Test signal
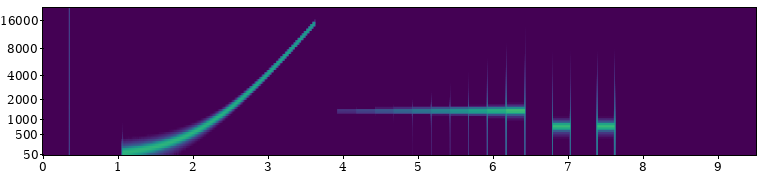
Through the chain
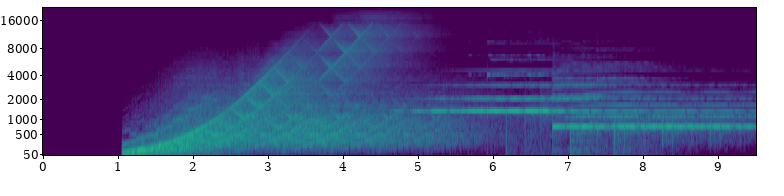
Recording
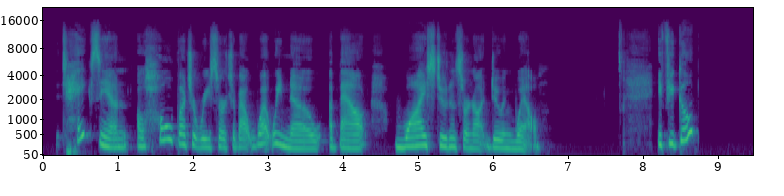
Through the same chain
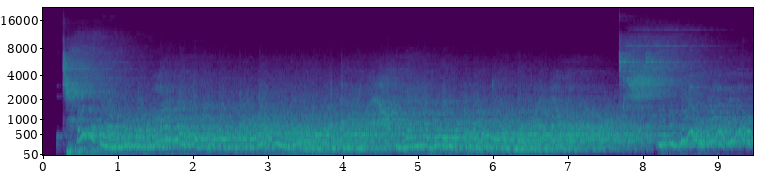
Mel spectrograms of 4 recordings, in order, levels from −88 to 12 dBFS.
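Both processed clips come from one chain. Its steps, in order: backward echo that repeats 192 ms, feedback 49%, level -5 dB; low-pass that closes with the level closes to 760 Hz, closed at -21 dBFS; expander -54 dBFS, range -33 dB; low-pass that closes with the level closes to 600 Hz, closed at -24 dBFS; in parallel at -3.5 dB: wavefolder -29 dBFS; on the sum: dynamic bell 3.5 kHz, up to +6 dB, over -47 dBFS, Q 0.84; feedback echo behind a band-pass 638 ms, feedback 53%, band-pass 520 Hz, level -6 dB; reverse; compression 6:1, threshold -35 dBFS; reverse; pitch-shifted reverb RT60 1.8 s, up +7 st, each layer -8 dB, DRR -0.5 dB

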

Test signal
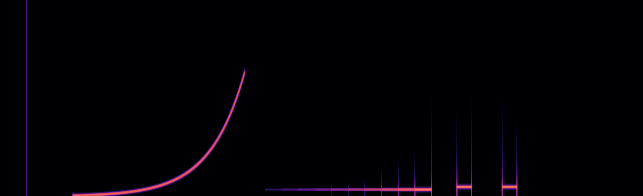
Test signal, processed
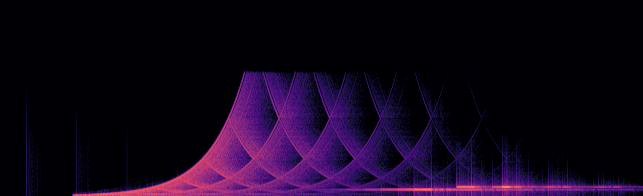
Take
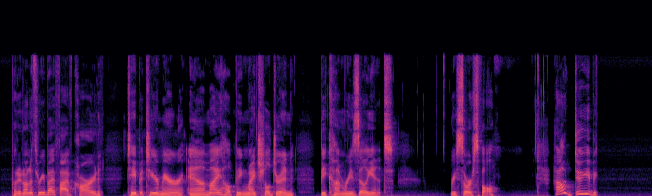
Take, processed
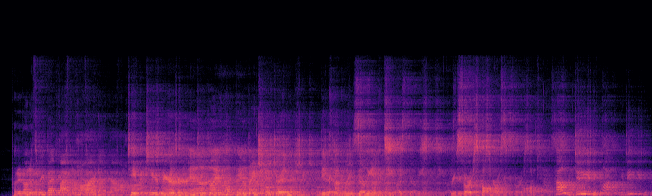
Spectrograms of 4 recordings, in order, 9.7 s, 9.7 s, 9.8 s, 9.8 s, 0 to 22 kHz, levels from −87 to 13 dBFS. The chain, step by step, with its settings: backward echo that repeats 380 ms, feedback 61%, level -5 dB; low-pass 6.6 kHz 12 dB/octave; echo from a far wall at 30 m, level -8 dB; Schroeder reverb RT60 1.1 s, combs from 30 ms, DRR 1.5 dB; upward expansion 1.5:1, over -26 dBFS

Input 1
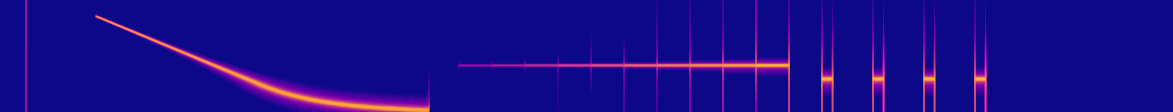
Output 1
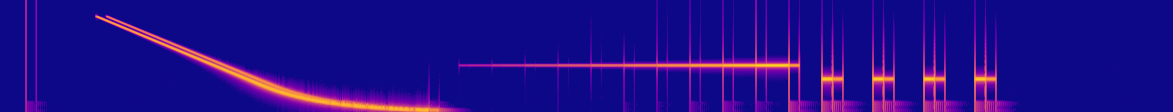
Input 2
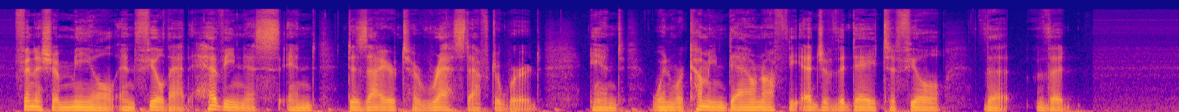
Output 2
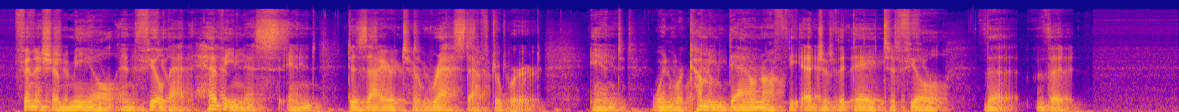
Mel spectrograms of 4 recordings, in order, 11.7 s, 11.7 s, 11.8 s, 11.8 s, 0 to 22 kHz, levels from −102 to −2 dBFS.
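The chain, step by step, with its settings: hum notches 50/100/150/200/250/300/350 Hz; on a send: delay 103 ms -11 dB; on the sum: trim +4.5 dB

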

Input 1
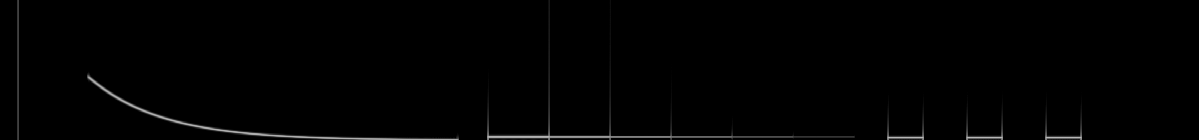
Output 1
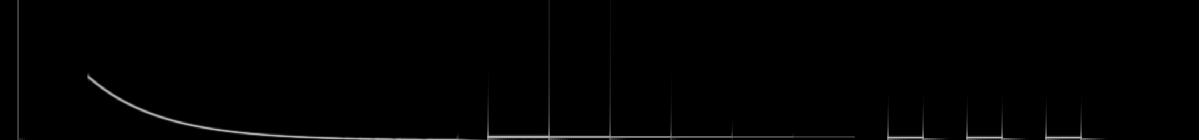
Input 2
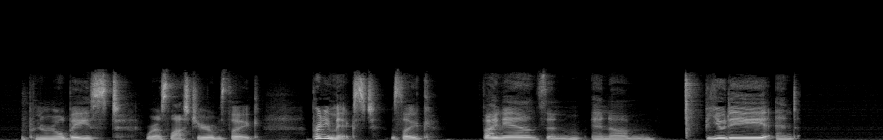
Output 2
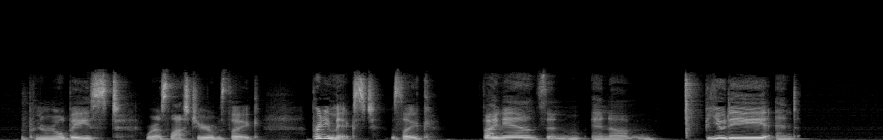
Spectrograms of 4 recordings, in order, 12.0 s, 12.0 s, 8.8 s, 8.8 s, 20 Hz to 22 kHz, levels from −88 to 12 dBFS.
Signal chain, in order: hum notches 50/100/150/200/250/300 Hz

